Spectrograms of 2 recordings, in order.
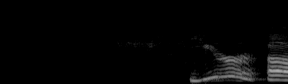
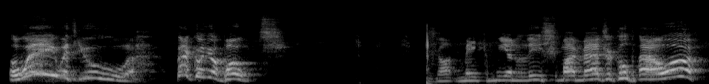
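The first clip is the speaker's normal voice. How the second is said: blustering crab threat; 4 semitones higher, 4 dB louder than usual. Acted. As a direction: bluff like a scared crab trying to look big.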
